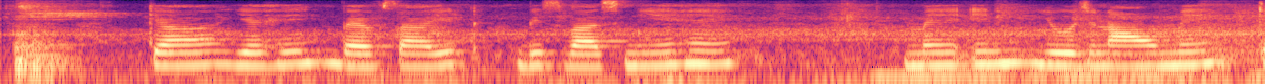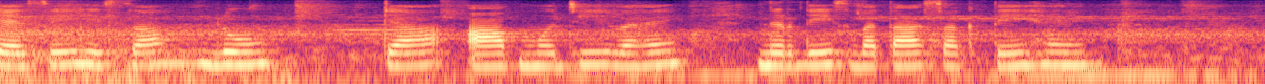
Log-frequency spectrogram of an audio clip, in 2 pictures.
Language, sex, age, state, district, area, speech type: Hindi, female, 18-30, Madhya Pradesh, Chhindwara, urban, read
